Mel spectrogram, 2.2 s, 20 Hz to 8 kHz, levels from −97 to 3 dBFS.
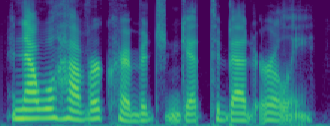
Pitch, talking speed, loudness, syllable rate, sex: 185 Hz, 300 wpm, -21 LUFS, 6.9 syllables/s, female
